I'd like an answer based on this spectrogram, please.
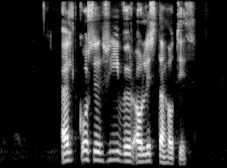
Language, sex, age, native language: Icelandic, male, 20-29, Icelandic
